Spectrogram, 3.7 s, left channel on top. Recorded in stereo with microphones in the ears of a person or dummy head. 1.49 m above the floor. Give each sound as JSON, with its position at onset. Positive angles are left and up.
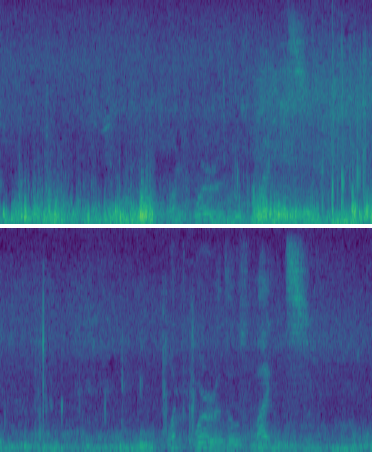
{"t": 1.6, "sound": "a man speaking", "side_deg": -80, "distance_m": 1.1}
